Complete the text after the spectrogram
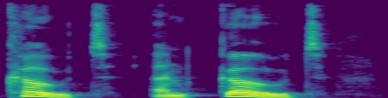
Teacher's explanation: begin with velar consonants because the back of the tongue touches the soft palate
